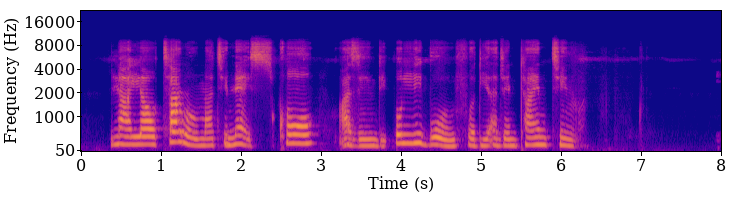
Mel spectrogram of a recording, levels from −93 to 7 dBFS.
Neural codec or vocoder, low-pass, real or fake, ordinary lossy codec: codec, 24 kHz, 0.9 kbps, WavTokenizer, medium music audio release; 10.8 kHz; fake; none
